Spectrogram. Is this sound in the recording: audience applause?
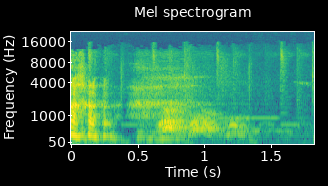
no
